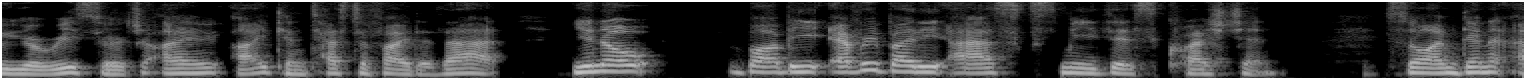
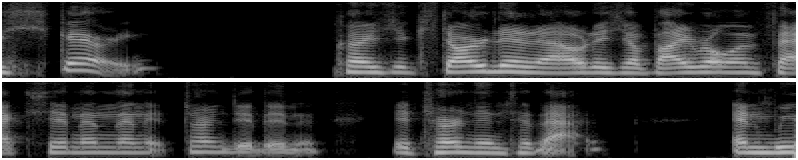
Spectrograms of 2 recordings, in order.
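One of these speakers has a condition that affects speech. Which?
The second: cerebral palsy.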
